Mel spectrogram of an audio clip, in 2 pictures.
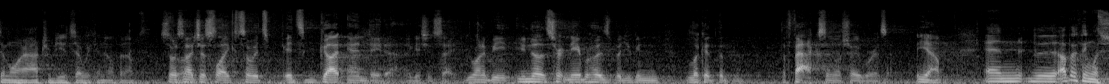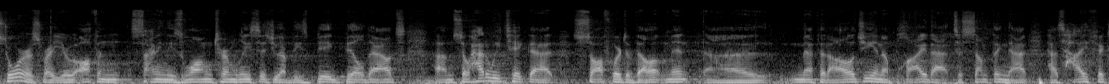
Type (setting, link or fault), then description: setting, busy venue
